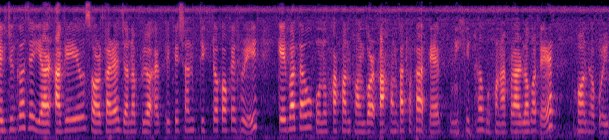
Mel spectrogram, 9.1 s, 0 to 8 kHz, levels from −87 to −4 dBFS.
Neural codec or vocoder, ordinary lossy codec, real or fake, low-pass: codec, 16 kHz, 2 kbps, FunCodec, trained on Chinese and English, 25 frames a second; none; fake; none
